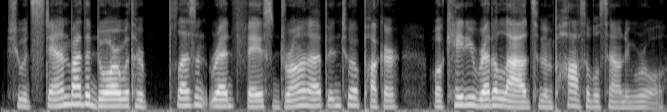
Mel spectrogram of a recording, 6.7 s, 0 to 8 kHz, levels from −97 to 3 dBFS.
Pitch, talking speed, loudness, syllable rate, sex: 175 Hz, 215 wpm, -18 LUFS, 5.7 syllables/s, female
